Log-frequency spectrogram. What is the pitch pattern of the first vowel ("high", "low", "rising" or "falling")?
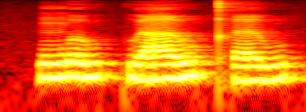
low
